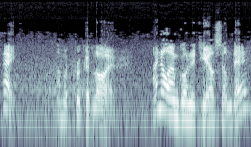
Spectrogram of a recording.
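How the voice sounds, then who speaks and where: Casting: shady film lawyer, fairly high voice, folksy and unbothered, outdoor traffic noise. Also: male voice, big pitch swings, normal speed. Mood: cynical, unbothered. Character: cynical, unbothered crooked male lawyer. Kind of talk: live-action comedy film acting.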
